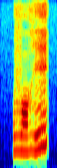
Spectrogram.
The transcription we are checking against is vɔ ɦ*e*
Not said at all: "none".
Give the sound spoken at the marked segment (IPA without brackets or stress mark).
e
